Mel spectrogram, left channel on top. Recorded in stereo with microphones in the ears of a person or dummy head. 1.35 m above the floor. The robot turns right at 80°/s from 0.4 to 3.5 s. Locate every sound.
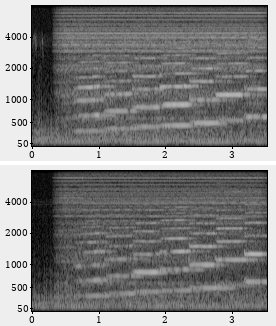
0.6 s a trumpet: 70° left, 7 m; by 3.4 s 65° right, 7 m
